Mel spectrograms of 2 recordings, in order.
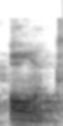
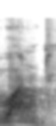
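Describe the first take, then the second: First: Won't said the American way, with a rounded o as in "own". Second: Won't said like "want", with an open a sound; British-style want. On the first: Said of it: "এটা American উচ্চারণ". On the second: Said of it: "ব্রিটিশে একটু want টাইপের বলে". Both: Shown as a demonstration.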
